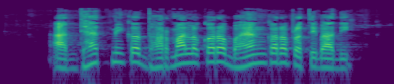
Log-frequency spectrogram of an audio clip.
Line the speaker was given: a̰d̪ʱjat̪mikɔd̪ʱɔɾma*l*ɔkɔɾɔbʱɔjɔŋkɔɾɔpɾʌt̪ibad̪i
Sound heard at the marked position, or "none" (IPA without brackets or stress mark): l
